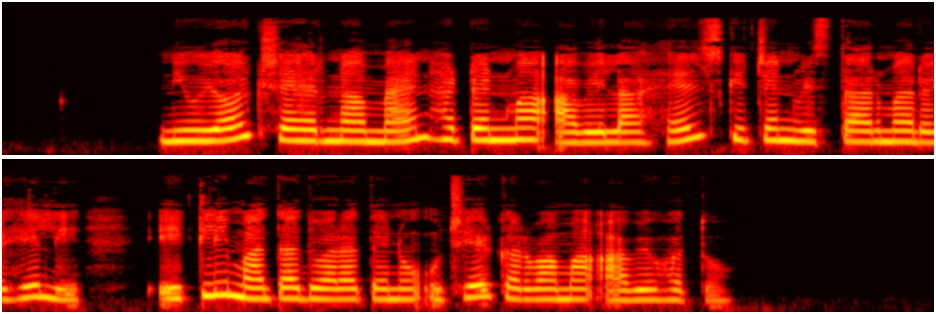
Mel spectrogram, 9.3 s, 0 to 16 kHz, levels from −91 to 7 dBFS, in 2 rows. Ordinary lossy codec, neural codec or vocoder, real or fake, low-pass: MP3, 48 kbps; none; real; 14.4 kHz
